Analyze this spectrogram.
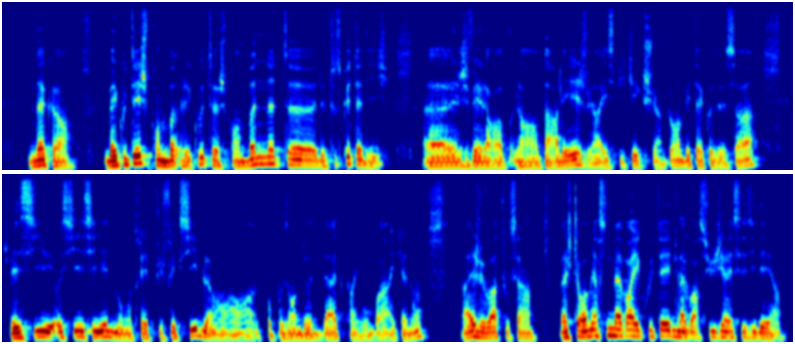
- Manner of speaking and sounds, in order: none
- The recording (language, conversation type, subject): French, advice, Comment faire pour ne pas me sentir isolé(e) lors des soirées et des fêtes ?
- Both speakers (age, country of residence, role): 20-24, France, advisor; 40-44, France, user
